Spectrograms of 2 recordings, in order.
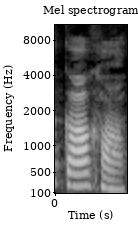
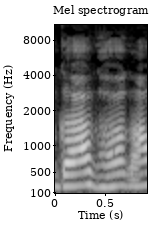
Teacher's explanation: इनको बोलते समय ध्वनि सीधी निकल रही है, और इसके अपोजिट घोष में तो गा घा गा बोलते हैं तो ध्वनि जो है गले के अंदर से निकलती है।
